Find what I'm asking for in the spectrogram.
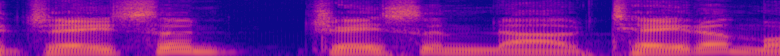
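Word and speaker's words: Jayson Tatum: But Joey, what I mean, is it just come down to Jason Tatum, or what do you think? – Yeah, you said it right.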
